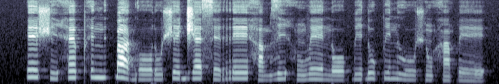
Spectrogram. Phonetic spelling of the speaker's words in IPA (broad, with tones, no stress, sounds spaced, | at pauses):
e˦ ʃ i˨ h ɛ˦ pʰ ɪ˦ ŋ ɪ˦ k͡p a˦˨ ɡ oː˨ ɾ u˨ ʃ e˦ d͡ʒ ɛ˦ s ɪ˨ r eː˦ h a˨ m z i˦ h ũ˨ β eː˦˨ n ɾ oː˨ k͡p i˦ ɗ u˦ p i˦ n ɣ uː˨ ʃ ũ˨ h ã˨ p eː˨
